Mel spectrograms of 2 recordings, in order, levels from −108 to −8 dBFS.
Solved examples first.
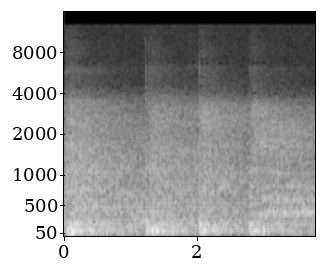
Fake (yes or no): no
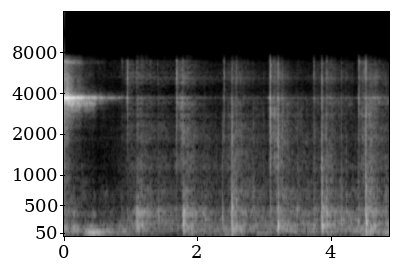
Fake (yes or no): yes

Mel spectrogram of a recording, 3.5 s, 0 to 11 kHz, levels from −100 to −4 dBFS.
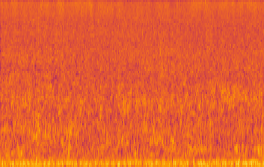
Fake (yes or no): yes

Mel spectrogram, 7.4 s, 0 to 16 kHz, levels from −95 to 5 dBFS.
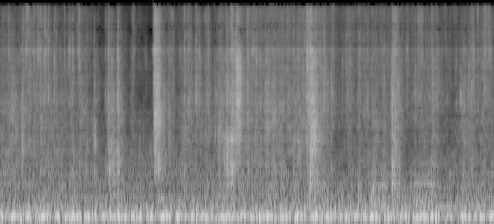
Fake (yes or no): yes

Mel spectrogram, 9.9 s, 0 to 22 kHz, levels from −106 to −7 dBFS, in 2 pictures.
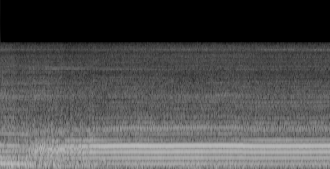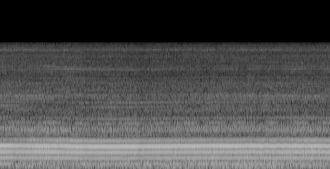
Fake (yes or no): no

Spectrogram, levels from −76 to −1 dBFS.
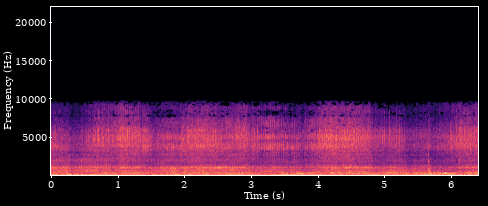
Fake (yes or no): no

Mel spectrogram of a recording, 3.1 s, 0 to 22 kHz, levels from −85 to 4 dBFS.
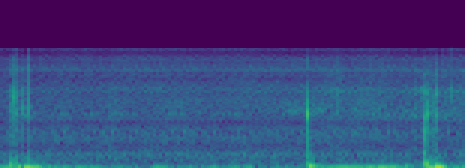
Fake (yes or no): yes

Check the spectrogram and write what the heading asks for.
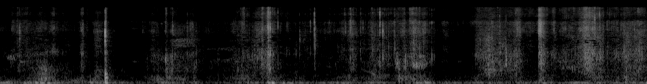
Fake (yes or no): yes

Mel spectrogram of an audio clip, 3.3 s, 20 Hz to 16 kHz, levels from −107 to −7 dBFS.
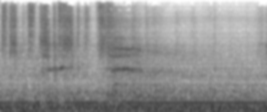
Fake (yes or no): yes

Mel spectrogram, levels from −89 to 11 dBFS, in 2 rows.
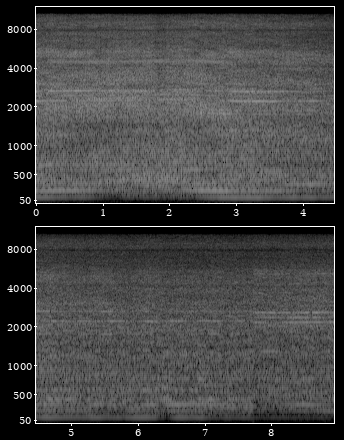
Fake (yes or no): no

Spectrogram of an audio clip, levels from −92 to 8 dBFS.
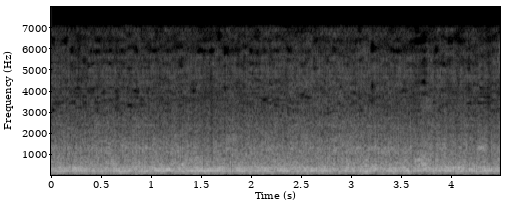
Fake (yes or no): yes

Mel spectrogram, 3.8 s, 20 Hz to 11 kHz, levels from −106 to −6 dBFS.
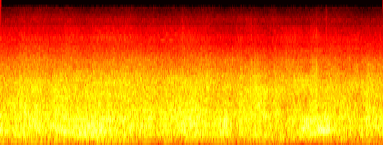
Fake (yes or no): yes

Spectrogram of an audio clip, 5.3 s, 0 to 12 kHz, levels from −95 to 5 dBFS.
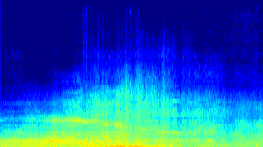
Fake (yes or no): yes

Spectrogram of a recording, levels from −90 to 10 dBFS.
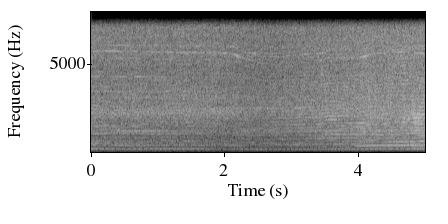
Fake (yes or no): no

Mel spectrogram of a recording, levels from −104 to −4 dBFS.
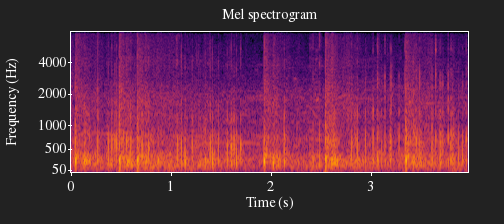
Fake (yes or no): no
